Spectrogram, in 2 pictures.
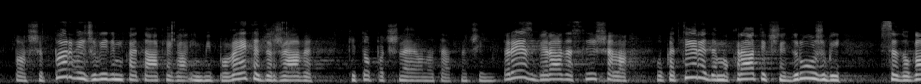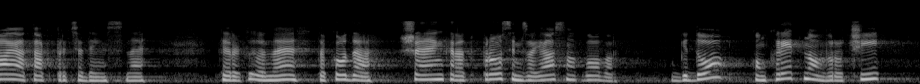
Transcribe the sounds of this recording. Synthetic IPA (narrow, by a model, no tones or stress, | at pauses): paʃɛpəɾʋit͡ʃʋiːd̪imkajt̪aːkɛɡaʔinmipɔʋɛjt̪ɛd̪əɾʒaːʋɛ | kit̪oːpɔt͡ʃnɛjɔnat̪aːknat͡ʃinɾeːzbiɾaːd̪asliʃalaukat̪eːɾid̪ɛmɔkɾaːt̪it͡ʃnid̪ɾuːʒbi | sɛd̪ɔɡaːjat̪akpɾɛt̪sɛd̪ensnɛ | kɛɾnɛt̪akoːd̪aʃɛɛŋkɾat̪pɾoːsimzajaːsnɔd̪ɡɔːʋɔɾ | ɡd̪okɔŋkɾeːt̪nɔʋɾɔt͡ʃi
